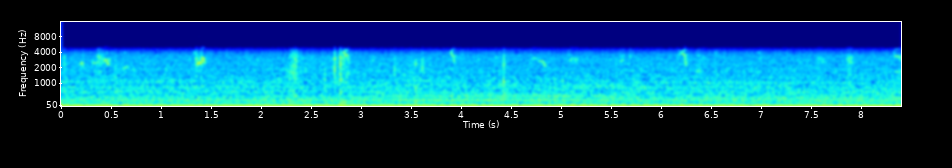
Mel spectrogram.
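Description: Three-week-old rat pups squeaking while suckling and jostling at their mother: a dozen or so short, high, faint squeaks scattered through, over a steady low background hum.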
